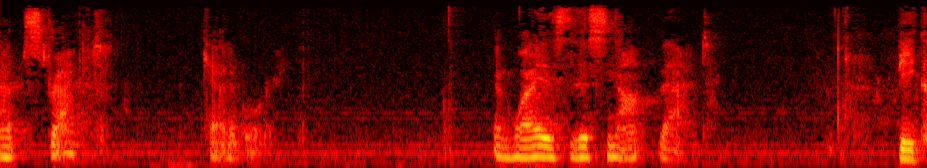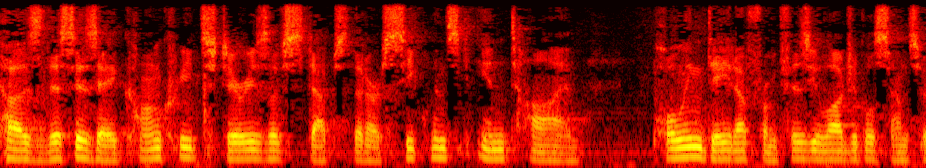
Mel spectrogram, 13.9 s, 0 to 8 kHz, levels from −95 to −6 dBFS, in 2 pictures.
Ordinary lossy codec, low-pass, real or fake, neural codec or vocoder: Opus, 64 kbps; 7.2 kHz; real; none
